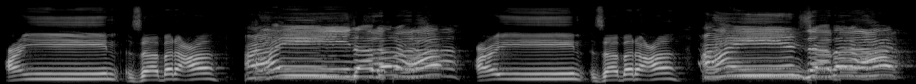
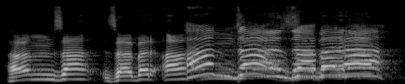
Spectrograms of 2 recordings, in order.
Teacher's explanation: ایک حرف ہے عین اور دوسرا حرف ہے حمزہ۔ جب ہم عین کی ادائیگی کریں گے تو اسے حلق کے درمیان والے حصے سے پڑھیں گے، اور جب ہم حمزہ کی ادائیگی کریں گے تو اسے حلق کے نیچے والے حصے سے پڑھیں گے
